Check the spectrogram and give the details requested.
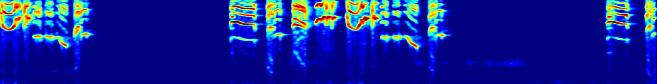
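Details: Orange-headed thrush singing to draw answers from other birds, loud rapid phrases of high looping whistles and buzzy chirps in two-second bursts with silent gaps and a brief low murmur between.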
